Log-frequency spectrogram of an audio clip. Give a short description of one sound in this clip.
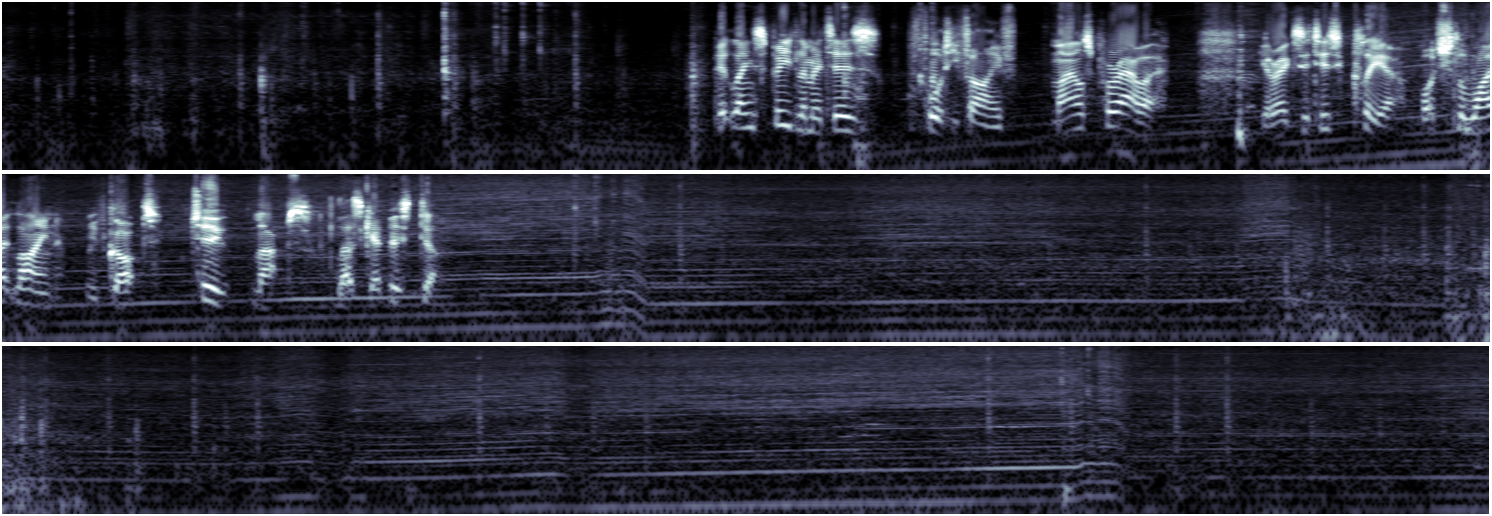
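A racing car engine drones and revs, shifting up through the gears.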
